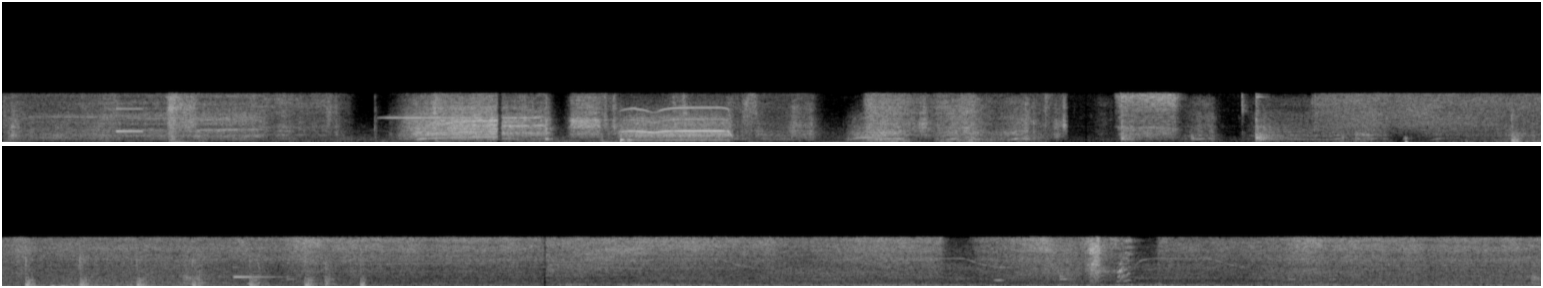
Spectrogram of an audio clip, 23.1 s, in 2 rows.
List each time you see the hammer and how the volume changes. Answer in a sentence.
You can hear the hammer from 8.3 to 14.3 s, getting quieter then louder.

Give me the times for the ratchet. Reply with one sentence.
You can't hear the ratchet here.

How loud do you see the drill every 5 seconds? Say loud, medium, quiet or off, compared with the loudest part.
loud, loud, quiet, quiet, quiet.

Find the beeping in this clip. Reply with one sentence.
The beeping can be heard from 0.8 to 1.6 s.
